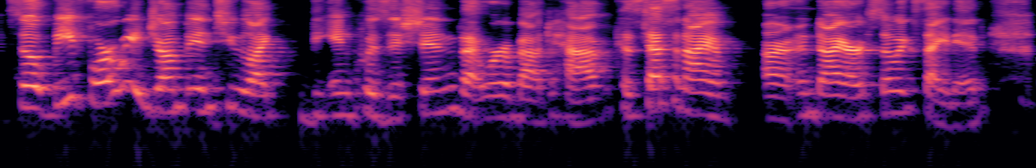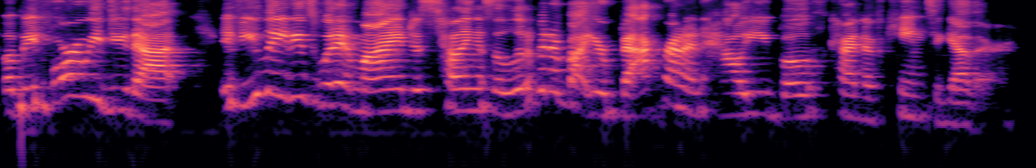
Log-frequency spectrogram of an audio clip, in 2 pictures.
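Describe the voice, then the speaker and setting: A woman's voice: mid-range voice, expressive, moderate pace, pushed and bright. A woman co-hosting an interview show, upbeat and chatty with self-deprecating asides. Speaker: podcast co-host.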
